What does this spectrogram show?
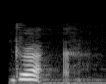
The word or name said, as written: drook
